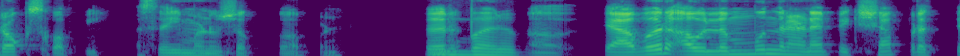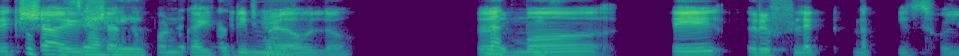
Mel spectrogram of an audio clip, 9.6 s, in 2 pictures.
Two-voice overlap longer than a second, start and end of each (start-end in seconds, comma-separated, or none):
4.9-6.1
